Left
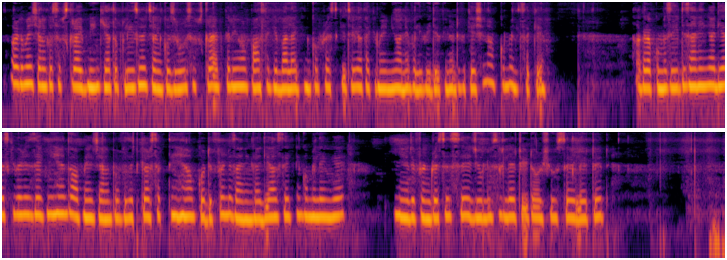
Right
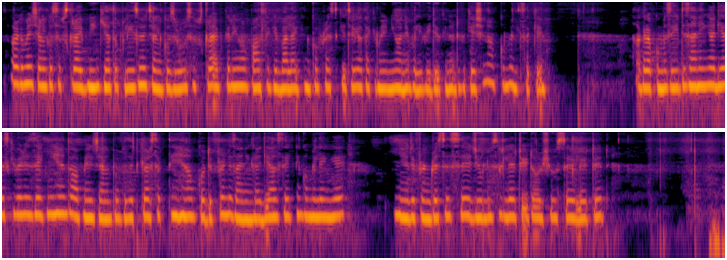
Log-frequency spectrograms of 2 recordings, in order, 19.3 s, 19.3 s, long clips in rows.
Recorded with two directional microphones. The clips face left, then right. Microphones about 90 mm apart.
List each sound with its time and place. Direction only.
0.1 s speech: 30° left (ahead or behind)
6.8 s speech: 35° left (ahead or behind)
8.4 s speech: 25° left (ahead or behind)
